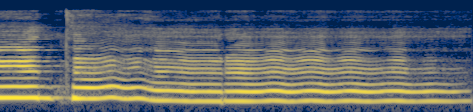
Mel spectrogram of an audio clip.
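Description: A teenage girl singing a cappella. She holds a high note, breaks off briefly about a third of a second in, then steps down to a lower note that she holds with a slight vibrato.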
